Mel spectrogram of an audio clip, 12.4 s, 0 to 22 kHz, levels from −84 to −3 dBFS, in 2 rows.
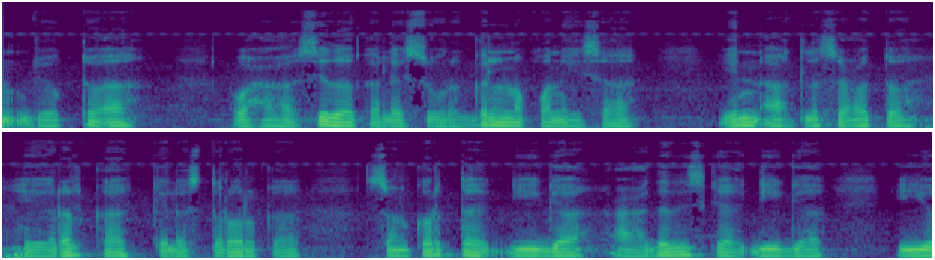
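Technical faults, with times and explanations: No technical faults detected in this speech recording.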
